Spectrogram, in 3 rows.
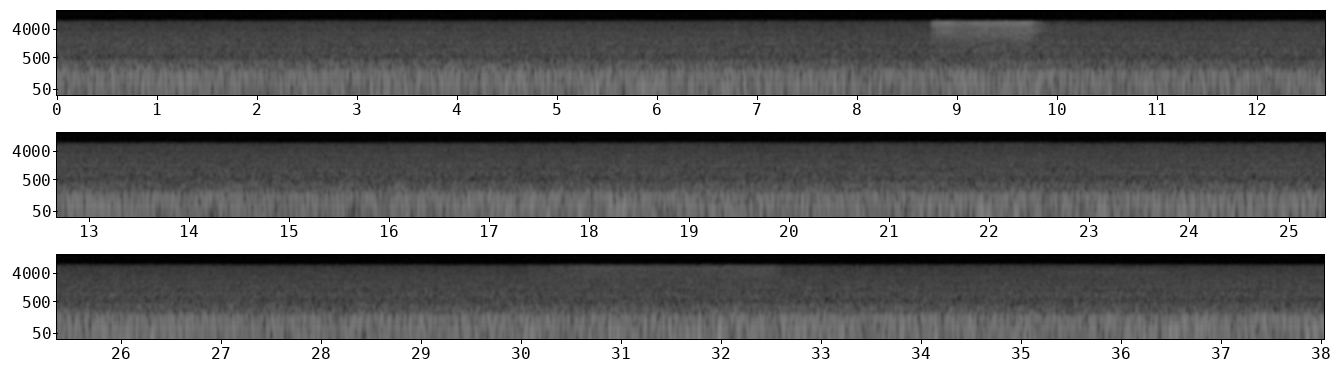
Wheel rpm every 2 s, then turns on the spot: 0, 0, 0, 0, 0, 0, 0, 0, 0, 0, 0, 0, 0, 0, 0, 0, 0, 0, 0.
none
